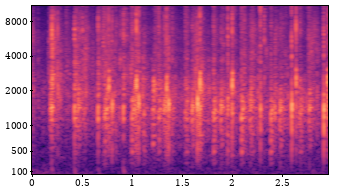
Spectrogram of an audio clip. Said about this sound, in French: Une standing ovation pour nos chroniqueurs du jour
